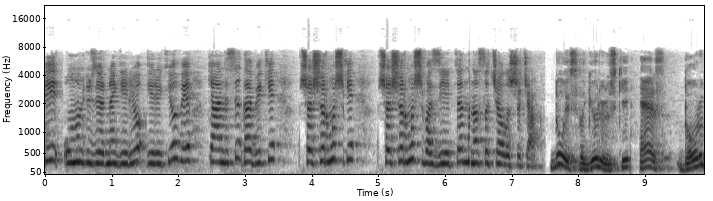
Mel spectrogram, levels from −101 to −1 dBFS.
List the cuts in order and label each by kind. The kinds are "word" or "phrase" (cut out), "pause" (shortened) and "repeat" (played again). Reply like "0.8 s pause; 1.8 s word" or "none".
1.5 s word; 4.5 s repeat; 6.4 s word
